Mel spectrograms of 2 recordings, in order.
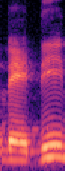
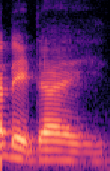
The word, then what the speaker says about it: Deday: Bacanya Dede. Enggak, karena di Batuyang itu kan bahasanya agak melemet ya. Melemet Dedai. Ya, bukan Dedi dia, Dedai jadinya.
